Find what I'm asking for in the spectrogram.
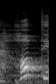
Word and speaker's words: hope: Is it hop or hope? – Hope. – Thank you. Hope.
